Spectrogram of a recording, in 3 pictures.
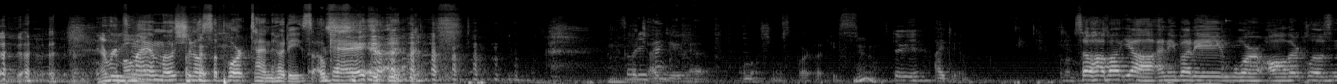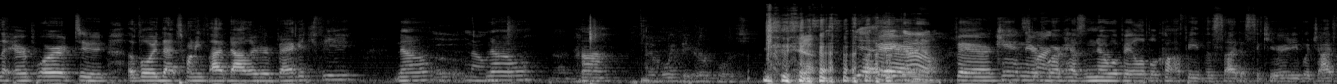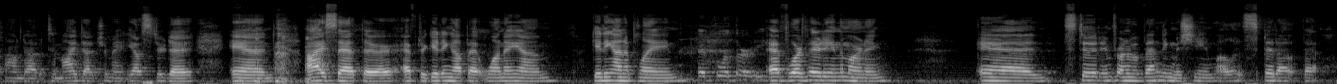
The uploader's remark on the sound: All five of us together at last, live at Monsterfest!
